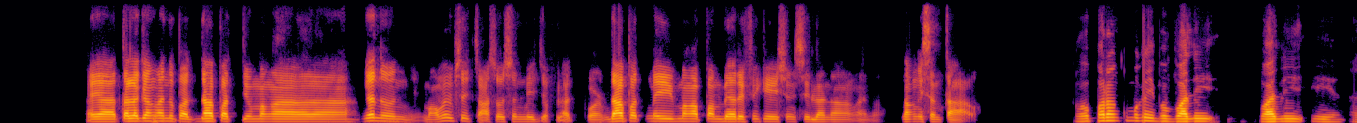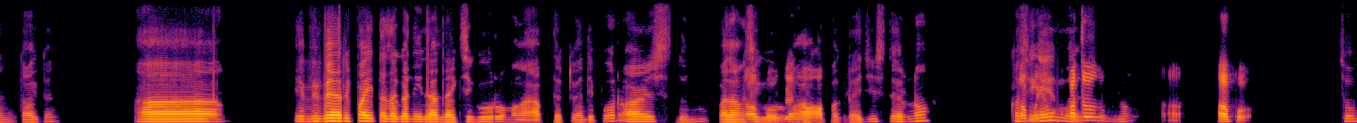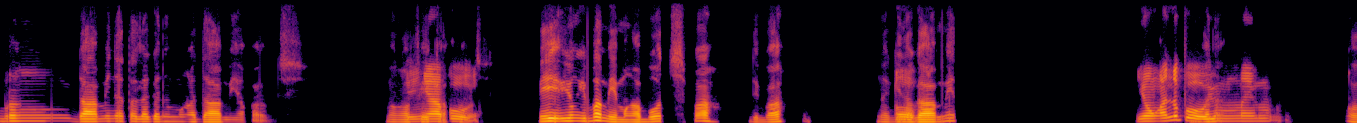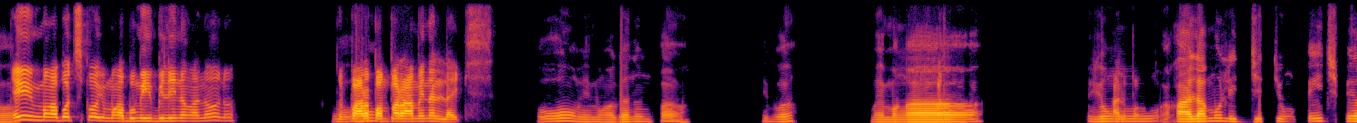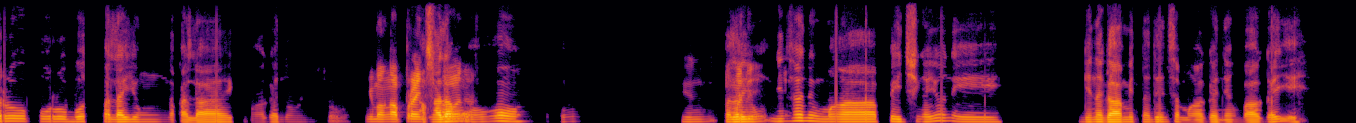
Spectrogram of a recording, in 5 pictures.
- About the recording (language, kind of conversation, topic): Filipino, unstructured, Ano ang palagay mo sa panliligalig sa internet at paano ito nakaaapekto sa isang tao?
- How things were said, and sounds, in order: unintelligible speech; other noise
